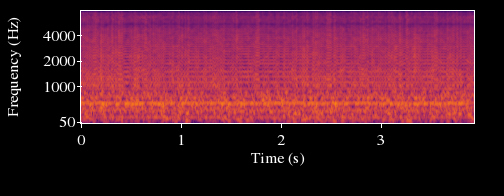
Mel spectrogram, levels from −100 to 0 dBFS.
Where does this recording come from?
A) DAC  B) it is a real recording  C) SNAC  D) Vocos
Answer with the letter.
D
